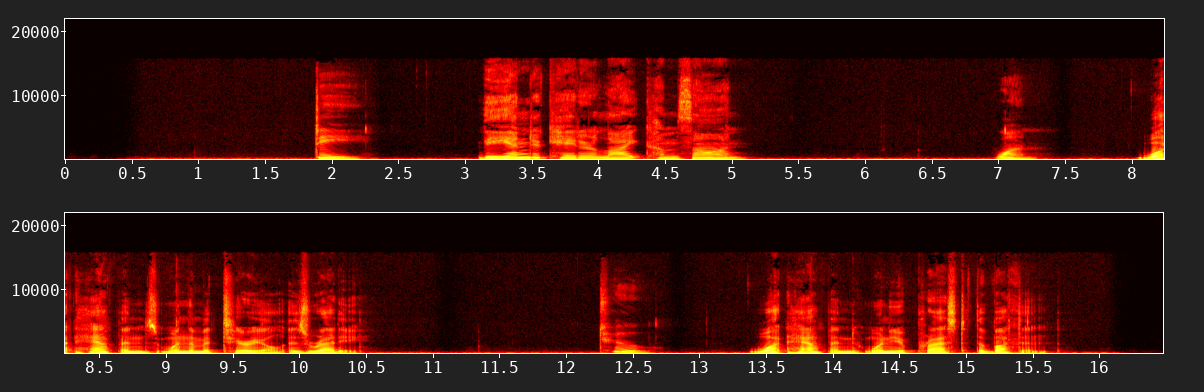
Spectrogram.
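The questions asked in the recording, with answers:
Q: The indicator light comes on.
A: 1: What happens when the material is ready?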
